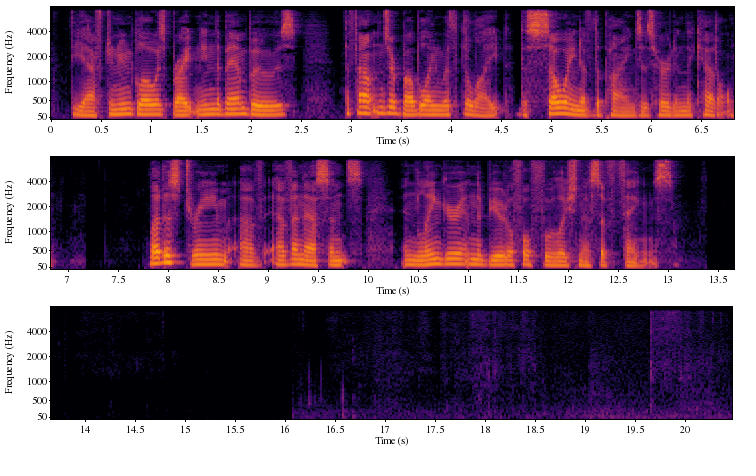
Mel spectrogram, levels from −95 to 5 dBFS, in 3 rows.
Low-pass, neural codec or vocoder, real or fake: 7.2 kHz; none; real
